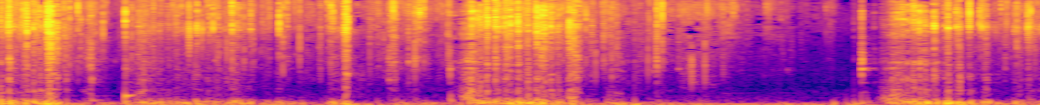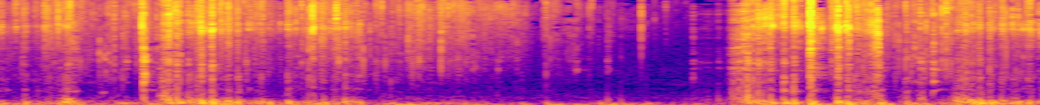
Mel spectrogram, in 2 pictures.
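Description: A utility blade shaves curls from a dry, oval, solid pink soap bar held in the hand. Each stroke produces a crisp, crunchy scraping and tearing sound that comes in repeated bursts, with short quieter gaps between passes. The sound is mostly low and dry, with little ring.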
